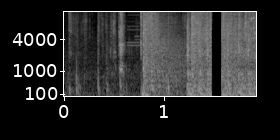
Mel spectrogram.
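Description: Rapid gunfire from a competitive Counter-Strike style shooter match at BLAST Bounty 2025, TNL versus NAVI, loud sustained bursts after scattered single shots, with a brief break before the firing resumes.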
